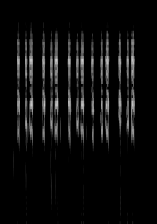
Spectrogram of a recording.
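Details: Female chukar partridge calling, a run of harsh clucking notes grouped in pairs and threes, about two per second, steady and clean with no other sounds.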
